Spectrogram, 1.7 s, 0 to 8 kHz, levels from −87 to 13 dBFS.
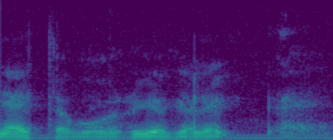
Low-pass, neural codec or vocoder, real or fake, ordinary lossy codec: none; none; real; none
